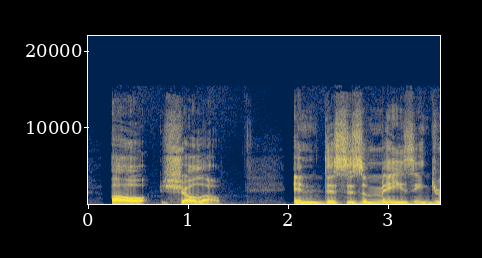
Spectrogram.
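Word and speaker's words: Xolo: movie yeah Blue Beetle Zolo sounds right sholo z w Lolo I think it's sholo I got a pronunciation right here okay Ray Romano we're getting a pronunciation Zolo Mari it's not Zolo I mean it probably is technically Zolo that's not what his name was on set okay Reay Ray Romano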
